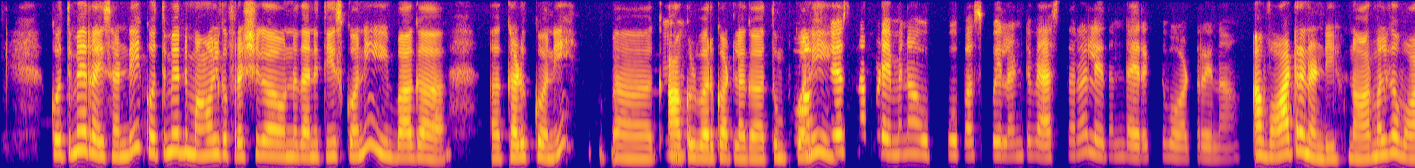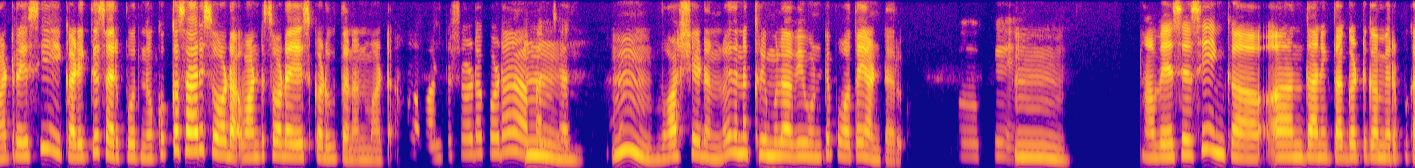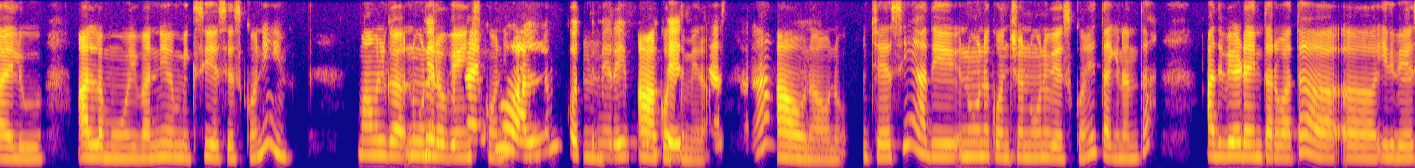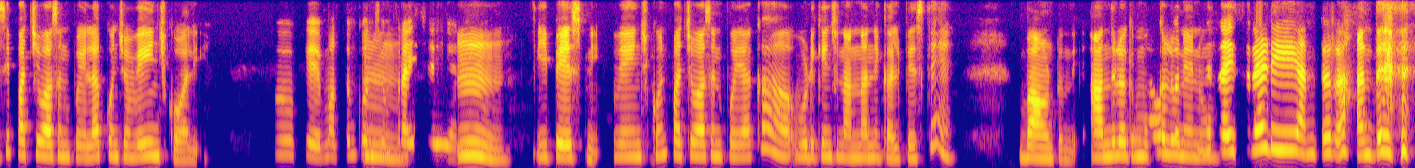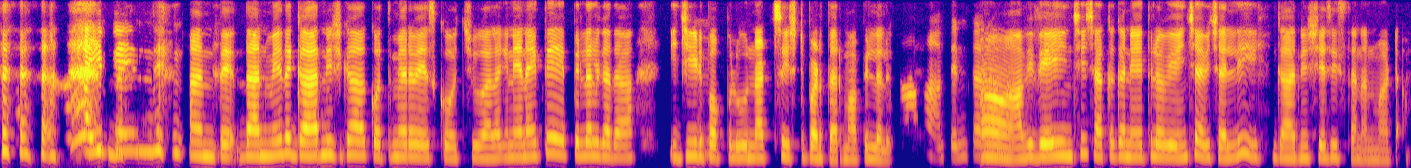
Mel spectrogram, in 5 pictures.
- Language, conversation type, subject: Telugu, podcast, స్కూల్ లేదా ఆఫీస్‌కు తీసుకెళ్లే లంచ్‌లో మంచి ఎంపికలు ఏమేమి ఉంటాయి?
- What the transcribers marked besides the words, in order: lip smack; other background noise; in English: "వాష్"; in English: "డైరెక్ట్"; in English: "నార్మల్‌గా"; in English: "వాష్"; in English: "పేస్ట్"; in English: "ఫ్రై"; in English: "పేస్ట్‌ని"; in English: "రైస్ రెడీ"; laugh; in English: "గార్నిష్‌గా"; laughing while speaking: "అయిపోయింది"; in English: "నట్స్"; in English: "గార్నిష్"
